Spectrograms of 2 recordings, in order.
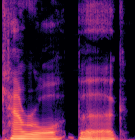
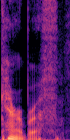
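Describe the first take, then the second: First: The name ends with a hard 'berg' sound. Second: The name ends with a 'bruff' sound. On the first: The speaker calls it wrong. "So it's almost like Carrorburg" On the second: The speaker calls it right. "but it's Carrabruff"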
